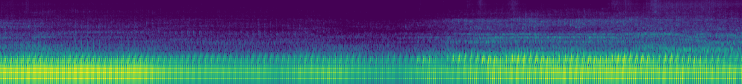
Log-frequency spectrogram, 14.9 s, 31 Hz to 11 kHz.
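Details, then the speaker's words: 1992 Chevrolet S10 Blazer V6 at idle: smooth, quiet engine with exhaust puffing and a faint light rattle from the catalytic converter; suspected leaking, bad cat. "It's got a leak on the cat though. You can hear that rattling a little."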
